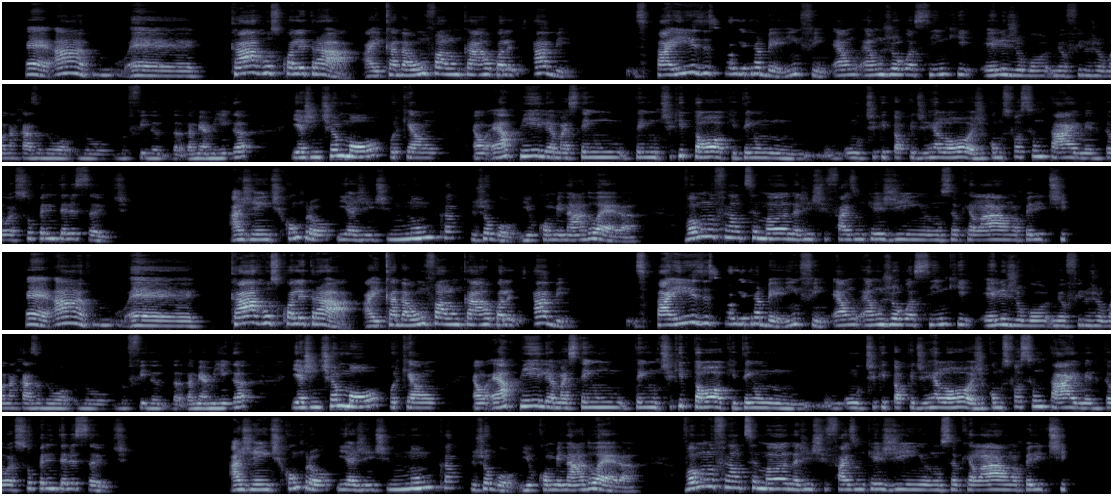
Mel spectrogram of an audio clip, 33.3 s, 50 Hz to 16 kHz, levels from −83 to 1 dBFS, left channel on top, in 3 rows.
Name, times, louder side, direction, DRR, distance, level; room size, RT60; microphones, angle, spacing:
voice 1, 0.2-2.0 2.3-5.7 6.2-13.6 14.0-15.5 15.8-23.4 24.5-28.6 29.0-32.8, right 2 dB, 20° right, 0.4 m, -32 dB
3.5 x 2.2 x 2.7 m
head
